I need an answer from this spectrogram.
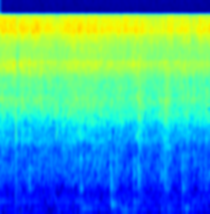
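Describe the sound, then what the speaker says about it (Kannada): Curry leaves and green chillies fry lightly in hot oil for a temple-style curd rice tempering. Close, soft and continuous, it gives a steady sizzling hiss scattered with small pops and crackles. "ಈಗ ನಾವು ಕರಿಬೇವು ಸೇರಿಸೋಣ. ಹಸಿಮೆಣಸಿನಕಾಯಿ ಹಾಕೋಣ. ಎರಡೂ ಸಹ ಲೈಟಾಗಿ ಫ್ರೈ ಮಾಡಬೇಕು."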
